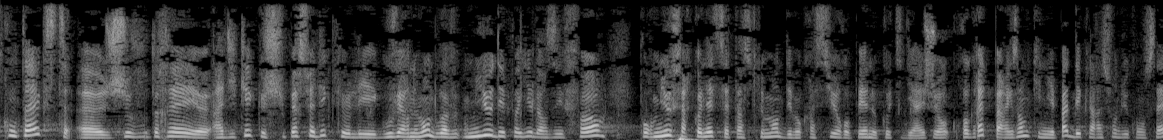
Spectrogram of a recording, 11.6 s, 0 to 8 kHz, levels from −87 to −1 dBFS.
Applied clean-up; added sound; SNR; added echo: none; none; none; none.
